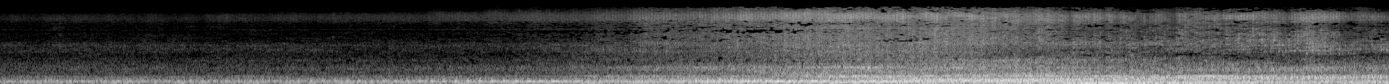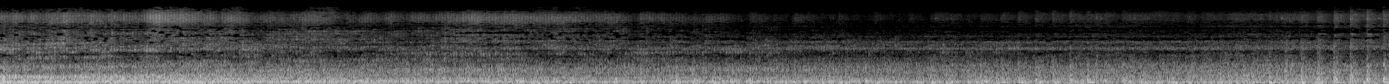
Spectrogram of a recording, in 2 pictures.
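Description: Argo Parahyangan passenger train passing close by on diesel locomotive haulage: the sound builds and is loudest about eight to twelve seconds in as the locomotive goes past, then the coaches roll by with a steady rumble of wheels on rails.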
